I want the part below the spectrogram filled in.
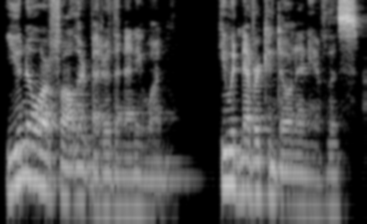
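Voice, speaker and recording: A man's voice: deep voice, animated, quick pace, mellow. An actor playing a scheming young man who wants to inherit his father's company, smug and sneering. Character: scheming smug young male heir, the brother. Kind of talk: melodrama acting.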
